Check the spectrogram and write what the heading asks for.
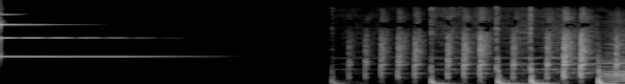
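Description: A single clear bell ding rings out and slowly fades to silence, followed after a pause by a burst of rhythmic, bright instrumental music with sharp repeated hits.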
